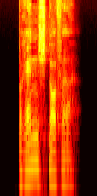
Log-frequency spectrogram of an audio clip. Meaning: nominative/accusative/genitive plural of Brennstoff
- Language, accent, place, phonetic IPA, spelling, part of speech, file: German, Germany, Berlin, [ˈbʁɛnˌʃtɔfə], Brennstoffe, noun, De-Brennstoffe.ogg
